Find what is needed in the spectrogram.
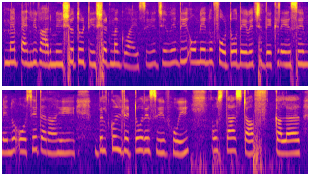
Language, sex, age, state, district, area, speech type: Punjabi, female, 18-30, Punjab, Mansa, rural, spontaneous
